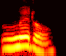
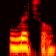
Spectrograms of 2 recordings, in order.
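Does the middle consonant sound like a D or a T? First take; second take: D; T. First: The middle consonant sounds like a soft D. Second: The middle consonant is a clear T sound. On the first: It is the everyday spoken form. "It sounds more like a d when you're speaking" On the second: It is the careful reading form. "you're going to want to have that T make its correct sound"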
